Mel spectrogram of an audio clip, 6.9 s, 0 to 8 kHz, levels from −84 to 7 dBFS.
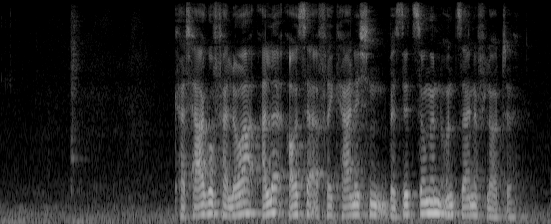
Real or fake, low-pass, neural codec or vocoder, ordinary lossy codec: real; none; none; none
